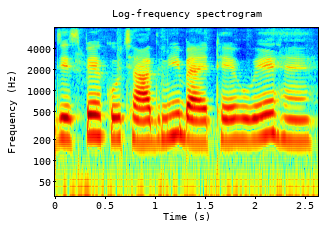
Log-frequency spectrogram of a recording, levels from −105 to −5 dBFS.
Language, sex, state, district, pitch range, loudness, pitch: Hindi, female, Jharkhand, Ranchi, 190-210 Hz, -16 LUFS, 200 Hz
